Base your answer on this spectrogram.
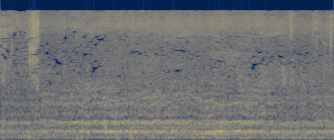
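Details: Honey bees buzzing at a hive in April during dandelion bloom, strong small-cell colonies; a dense continuous hum with steady low tones and a few sharper passing wingbeats.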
